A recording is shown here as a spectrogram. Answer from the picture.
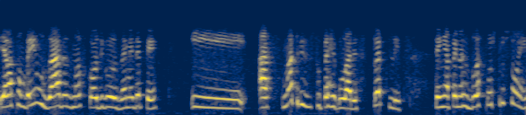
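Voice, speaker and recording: With a Spanish accent, a woman speaks at high pitch with ordinary pitch variation. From Spain. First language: Spanish (speaking Portuguese). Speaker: mathematics researcher. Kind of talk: lecture. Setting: seminar room with audience. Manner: fast.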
